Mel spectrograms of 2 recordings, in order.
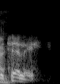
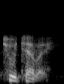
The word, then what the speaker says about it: Tutele: I hopefully pronounced his name right. – No, you didn't. Yeah. Tutele. It might not have been spelled right either, but yeah, Tutele. So the question is, three out of those guys.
